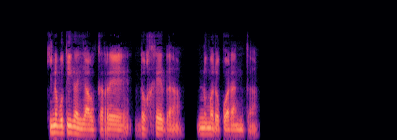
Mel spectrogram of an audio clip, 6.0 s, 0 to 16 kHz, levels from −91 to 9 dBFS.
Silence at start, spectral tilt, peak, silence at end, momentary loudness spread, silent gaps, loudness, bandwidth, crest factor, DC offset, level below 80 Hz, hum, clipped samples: 0.7 s; -7.5 dB/octave; 0 dBFS; 2.1 s; 11 LU; 2.78-2.95 s; -17 LUFS; 7 kHz; 20 dB; under 0.1%; -56 dBFS; none; under 0.1%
